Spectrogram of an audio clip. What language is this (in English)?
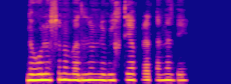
Pashto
